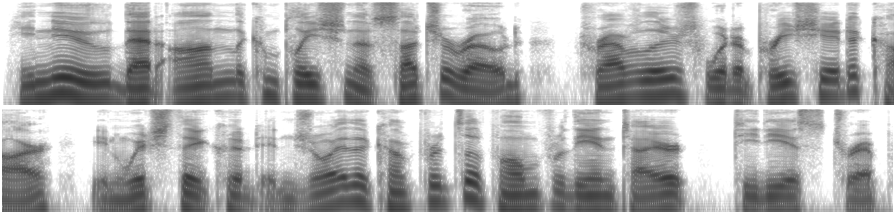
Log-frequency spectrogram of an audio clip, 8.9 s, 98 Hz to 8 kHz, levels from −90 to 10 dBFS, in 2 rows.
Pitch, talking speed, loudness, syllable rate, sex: 110 Hz, 195 wpm, -20 LUFS, 5.0 syllables/s, male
